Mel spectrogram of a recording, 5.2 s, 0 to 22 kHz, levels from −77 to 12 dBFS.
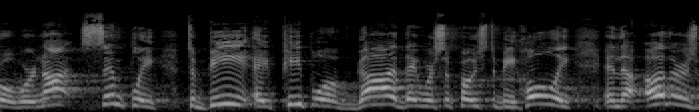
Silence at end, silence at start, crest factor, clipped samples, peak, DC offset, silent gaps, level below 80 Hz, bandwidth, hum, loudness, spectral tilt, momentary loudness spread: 0 s; 0 s; 16 dB; under 0.1%; -12 dBFS; under 0.1%; none; -80 dBFS; 13.5 kHz; none; -26 LUFS; -2 dB/octave; 8 LU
